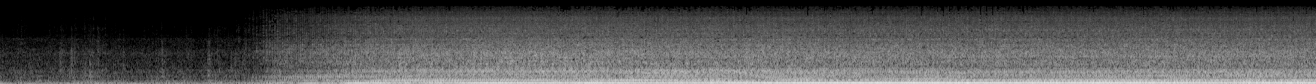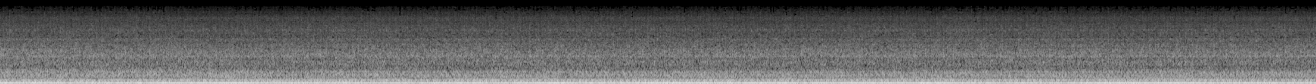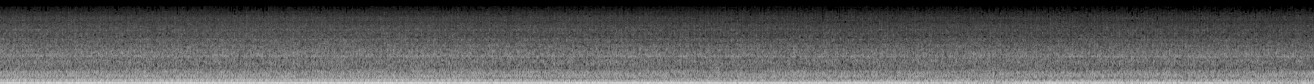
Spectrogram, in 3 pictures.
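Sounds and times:
de Havilland DH82A Tiger Moth engine during touch and go, interior: 0:00.0 - 0:39.4.

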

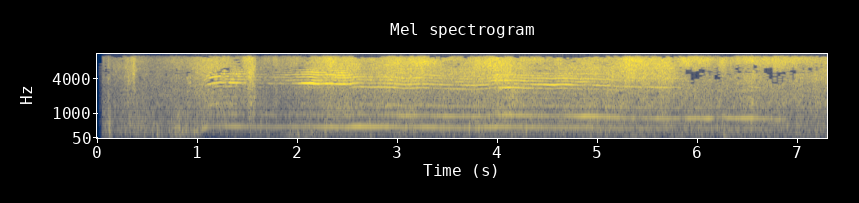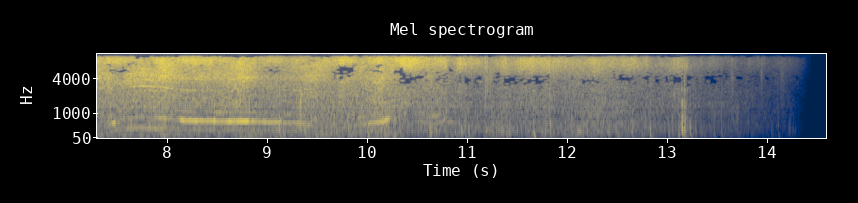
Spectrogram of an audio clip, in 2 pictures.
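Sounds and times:
child sledding down hill: 0:00.0 - 0:13.7
child yelling joyously: 0:01.1 - 0:11.0.

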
